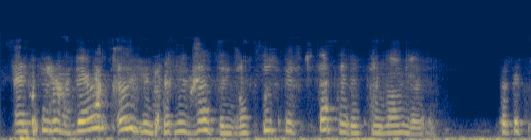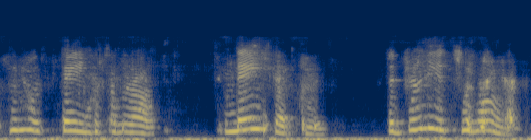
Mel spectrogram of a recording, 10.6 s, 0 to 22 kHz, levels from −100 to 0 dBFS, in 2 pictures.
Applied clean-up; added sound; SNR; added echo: neural mask model Resemble Enhance denoiser.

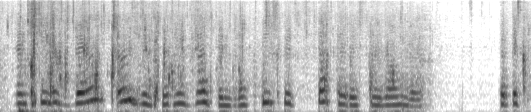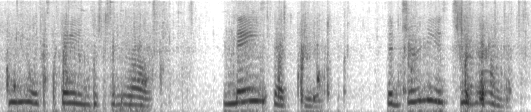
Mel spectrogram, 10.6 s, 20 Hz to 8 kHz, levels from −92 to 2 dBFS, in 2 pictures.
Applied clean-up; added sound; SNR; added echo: neural mask model RNNoise.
